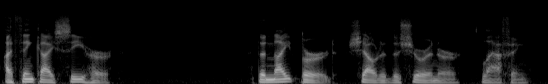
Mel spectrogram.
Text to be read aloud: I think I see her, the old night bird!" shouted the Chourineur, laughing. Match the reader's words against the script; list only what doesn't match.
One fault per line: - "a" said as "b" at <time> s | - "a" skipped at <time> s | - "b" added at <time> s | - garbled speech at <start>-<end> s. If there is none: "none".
- "old" skipped at 2.7 s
